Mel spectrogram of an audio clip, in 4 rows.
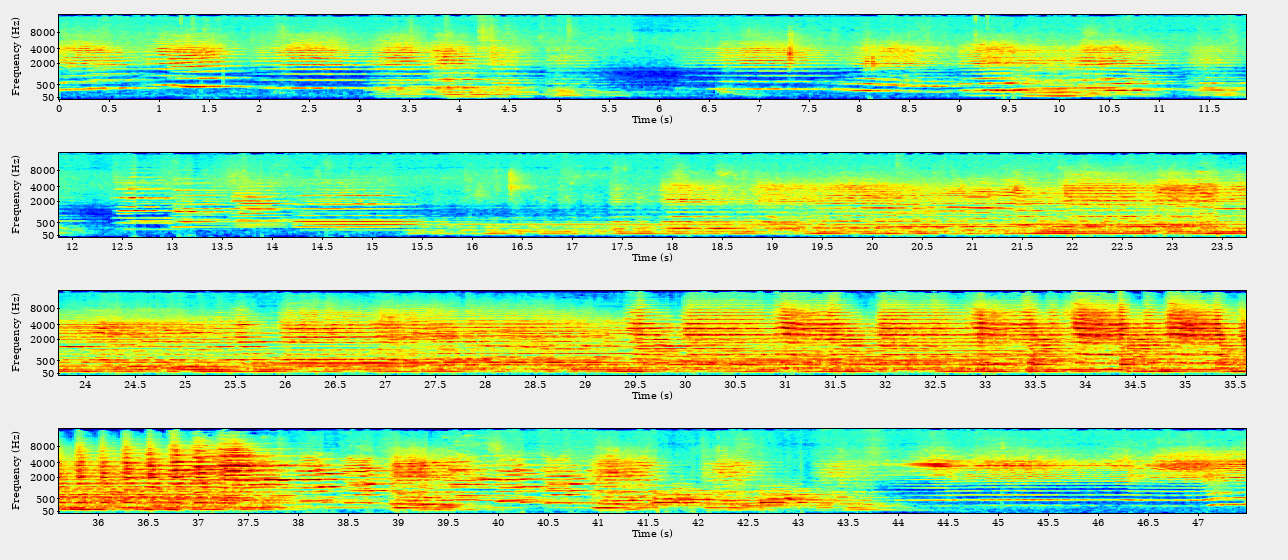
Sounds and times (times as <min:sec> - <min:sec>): Violin, fiddle: 0:00.0 - 0:05.5, 0:06.2 - 0:47.4
Orchestra: 0:00.0 - 0:47.4.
